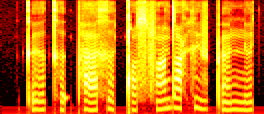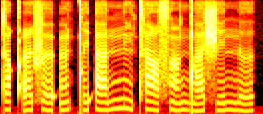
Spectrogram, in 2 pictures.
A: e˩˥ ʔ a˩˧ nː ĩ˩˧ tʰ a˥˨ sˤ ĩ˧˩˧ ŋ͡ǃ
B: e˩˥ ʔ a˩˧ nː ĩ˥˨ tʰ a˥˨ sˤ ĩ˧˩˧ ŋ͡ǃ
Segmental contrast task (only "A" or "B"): B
